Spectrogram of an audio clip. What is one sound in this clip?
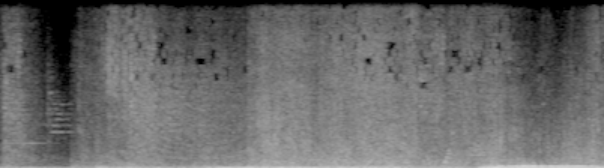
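A crackling electric blast zaps loudly.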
